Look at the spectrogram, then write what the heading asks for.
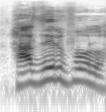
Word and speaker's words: হাজির ফুল: এটাই হচ্ছে আমাদের সেই বিখ্যাত আজির ফুল। আচ্ছা এটা কি আজির ফুল না হাজির ফুল? হাজির ফুল, হাজির ফুল। ও আচ্ছা, তাহলে আমরা উচ্চারণে ভুল করি।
